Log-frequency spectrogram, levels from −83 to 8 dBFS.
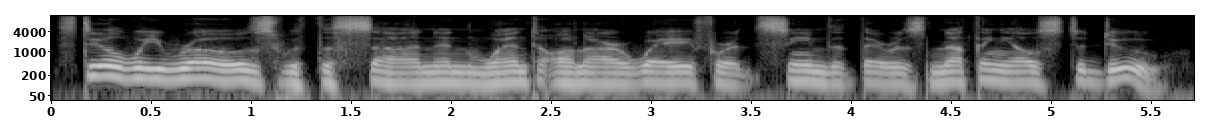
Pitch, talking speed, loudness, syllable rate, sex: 130 Hz, 220 wpm, -19 LUFS, 4.5 syllables/s, male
